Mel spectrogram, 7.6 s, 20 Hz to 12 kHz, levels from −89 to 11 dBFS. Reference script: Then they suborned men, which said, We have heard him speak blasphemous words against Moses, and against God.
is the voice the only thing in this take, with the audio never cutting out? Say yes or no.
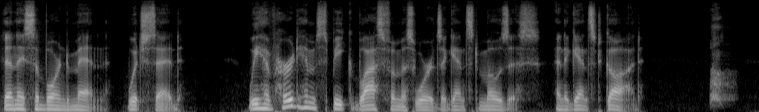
no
